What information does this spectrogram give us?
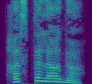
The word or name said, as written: ಹಸ್ತಲಾಗ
